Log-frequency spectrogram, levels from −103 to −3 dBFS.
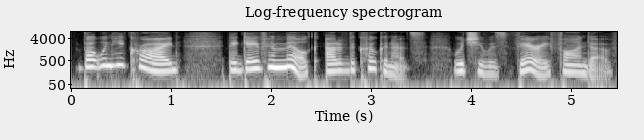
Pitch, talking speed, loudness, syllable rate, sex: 205 Hz, 200 wpm, -16 LUFS, 4.6 syllables/s, female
